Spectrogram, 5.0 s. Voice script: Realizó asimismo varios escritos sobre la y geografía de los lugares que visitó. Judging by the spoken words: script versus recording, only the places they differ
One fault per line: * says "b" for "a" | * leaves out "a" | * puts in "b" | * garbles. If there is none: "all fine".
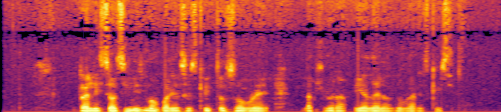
all fine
